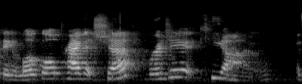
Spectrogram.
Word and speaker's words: Quijano: we're joined with a local private chef bridget keanu i said it right right you did you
